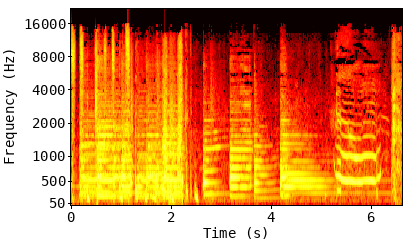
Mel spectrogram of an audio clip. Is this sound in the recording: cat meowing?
yes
